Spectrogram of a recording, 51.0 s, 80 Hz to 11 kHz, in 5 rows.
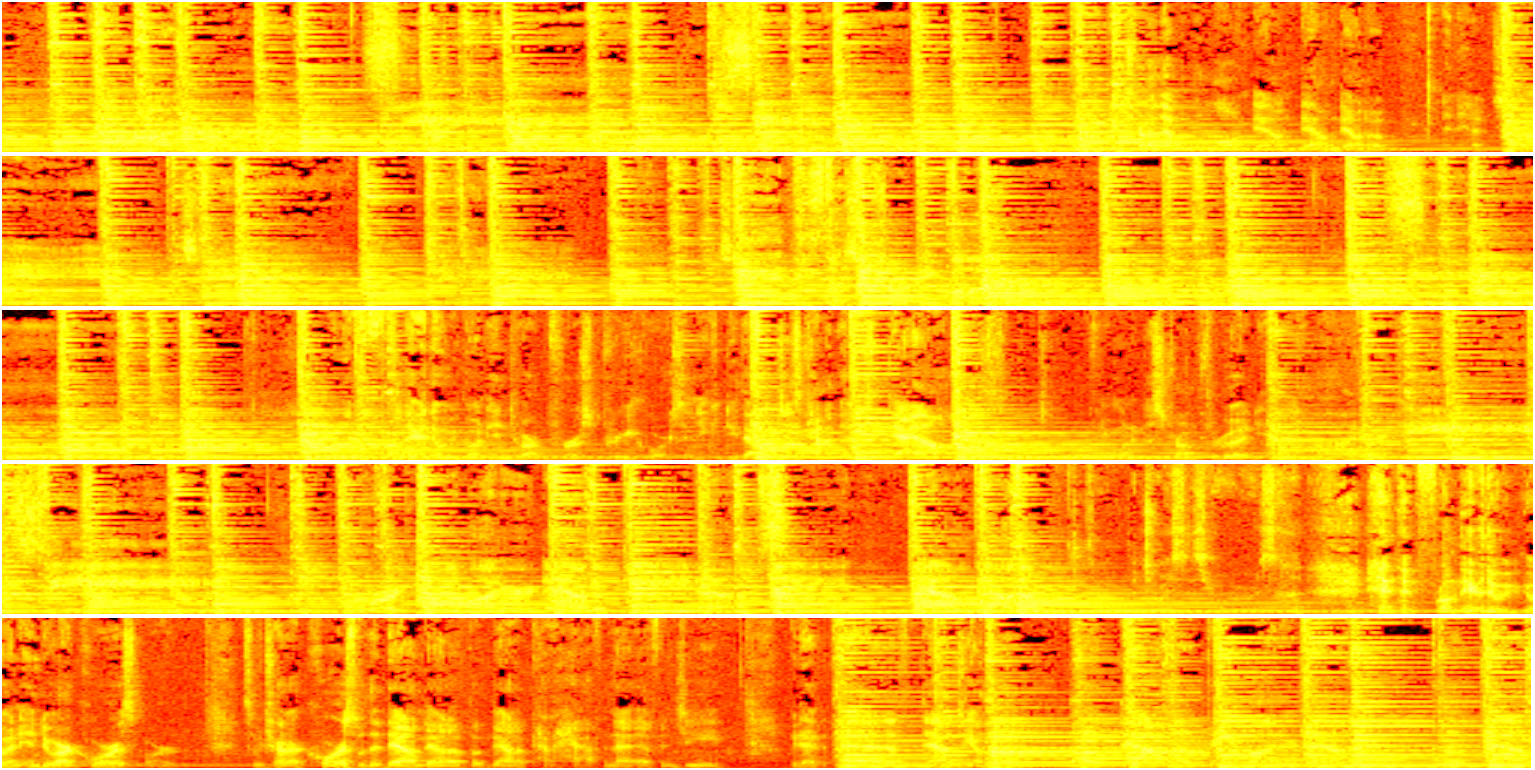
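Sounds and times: acoustic guitar strumming: 0.0 - 51.0.

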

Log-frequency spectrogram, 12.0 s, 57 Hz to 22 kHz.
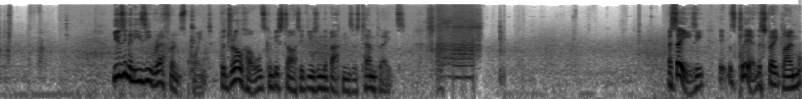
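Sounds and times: power drill whirring: 6.4 - 7.3.

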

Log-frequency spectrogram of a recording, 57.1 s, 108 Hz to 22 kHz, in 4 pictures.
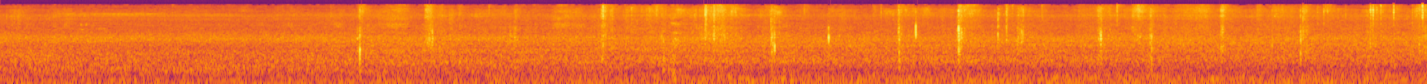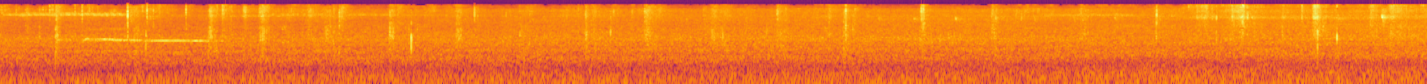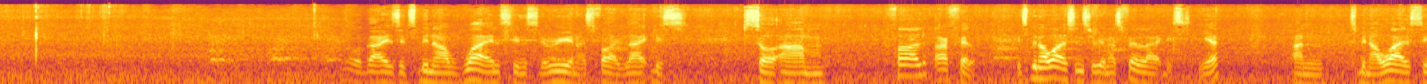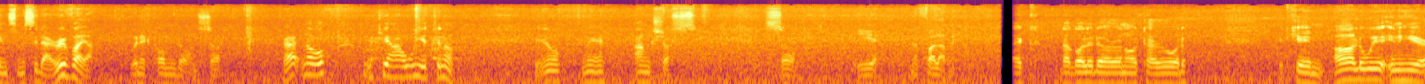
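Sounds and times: distant river rushing: 0.0 - 57.0
footsteps on path: 3.3 - 49.0
bird chirp: 14.2 - 18.4.

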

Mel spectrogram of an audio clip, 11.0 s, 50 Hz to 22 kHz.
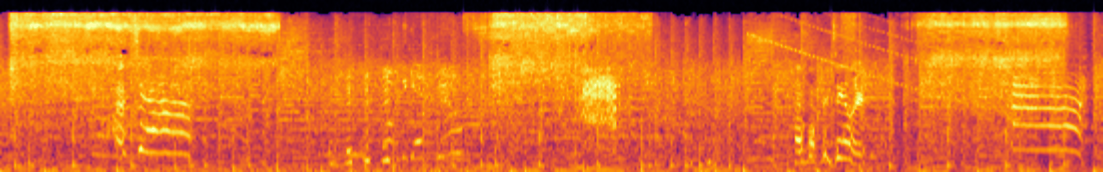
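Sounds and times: aerosol can spraying hiss: 0.0 - 2.8, 4.9 - 6.2, 9.2 - 10.7
background music: 0.0 - 11.0.

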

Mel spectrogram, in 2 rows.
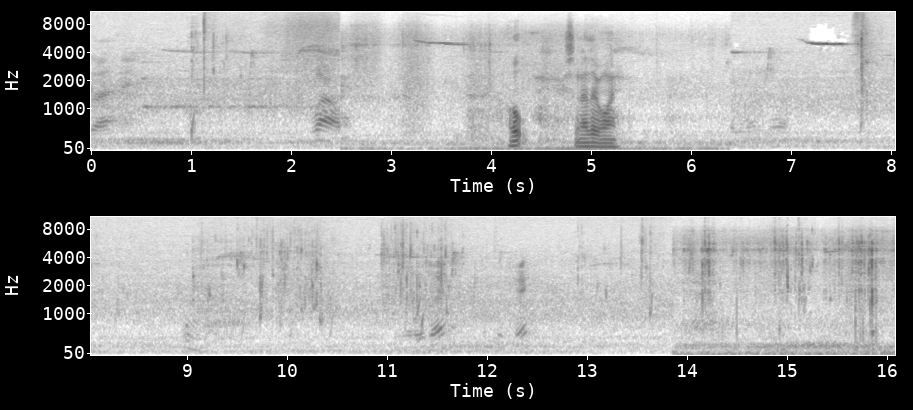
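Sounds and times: fish splashing at water surface: 9.0 - 11.6.

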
